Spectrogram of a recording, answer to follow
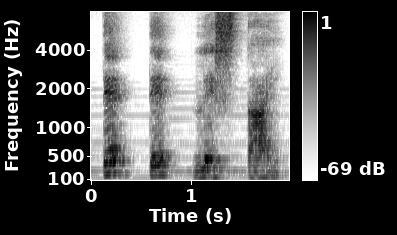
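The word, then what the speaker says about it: τετέλεσται: Irmãos, e essa palavra no grego se pronuncia tetelestai.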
